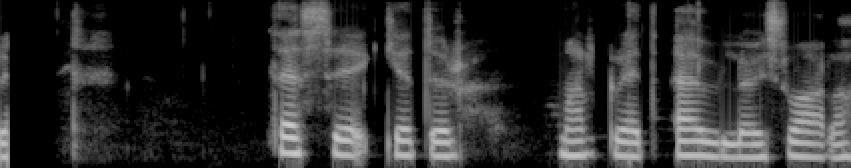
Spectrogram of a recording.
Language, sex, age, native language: Icelandic, female, 10, Icelandic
